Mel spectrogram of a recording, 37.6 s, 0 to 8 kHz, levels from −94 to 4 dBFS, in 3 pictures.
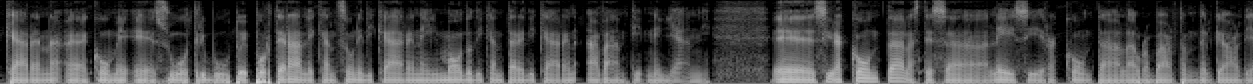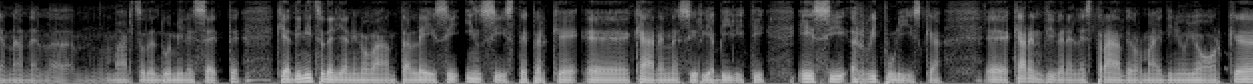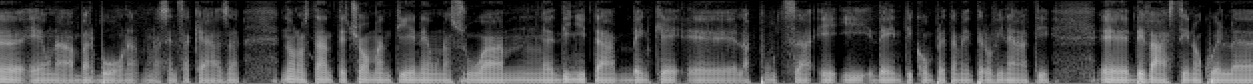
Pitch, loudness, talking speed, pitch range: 75 Hz, -29 LUFS, 145 wpm, 70-85 Hz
